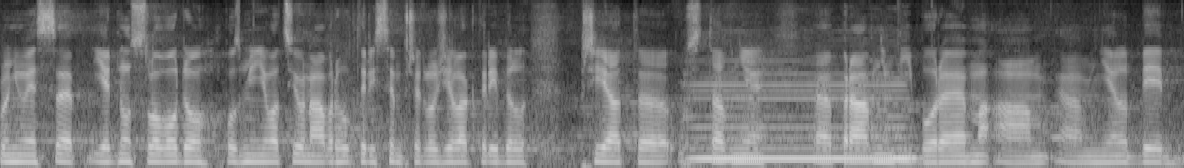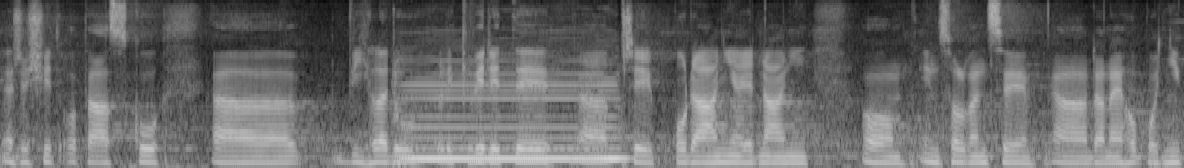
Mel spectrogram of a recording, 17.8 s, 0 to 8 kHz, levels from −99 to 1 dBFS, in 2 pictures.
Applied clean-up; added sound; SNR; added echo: none; Bowed string instrument; -1 dB; none.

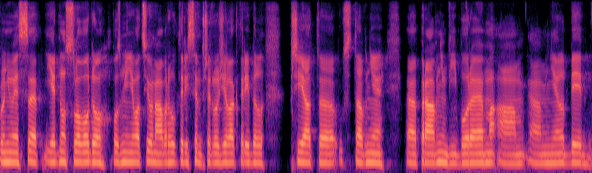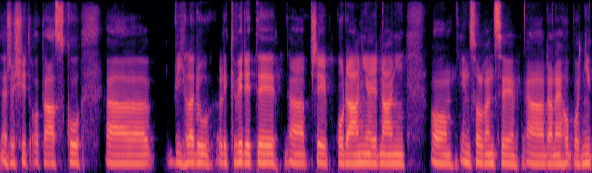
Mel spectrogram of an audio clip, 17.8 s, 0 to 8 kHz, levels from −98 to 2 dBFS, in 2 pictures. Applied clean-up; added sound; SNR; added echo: neural mask model Resemble Enhance denoiser.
